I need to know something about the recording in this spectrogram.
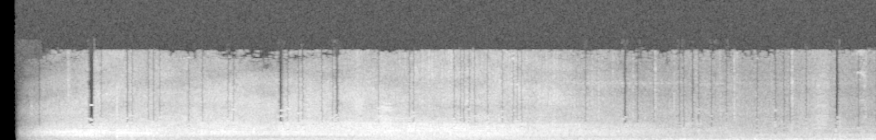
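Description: A car driving slowly: a steady engine hum under even road and traffic noise.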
